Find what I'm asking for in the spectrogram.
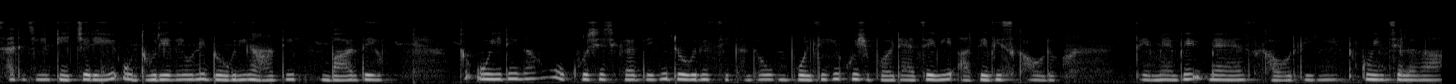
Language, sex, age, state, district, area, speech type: Dogri, female, 18-30, Jammu and Kashmir, Kathua, rural, spontaneous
